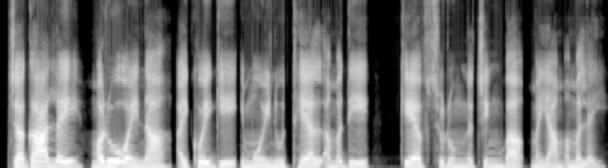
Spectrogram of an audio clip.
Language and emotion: Manipuri, neutral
